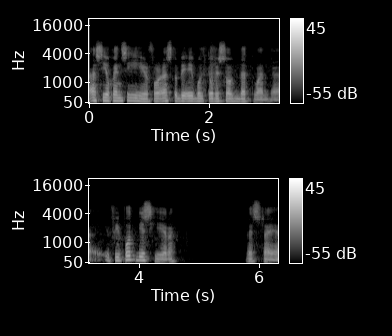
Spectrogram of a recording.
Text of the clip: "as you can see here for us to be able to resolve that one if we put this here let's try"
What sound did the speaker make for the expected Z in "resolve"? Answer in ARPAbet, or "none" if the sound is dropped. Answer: S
